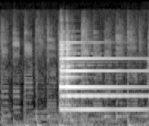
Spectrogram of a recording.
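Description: A single auction bell is struck to close a sale, a bright ding that rings on and slowly fades after some quieter sounds at the start.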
